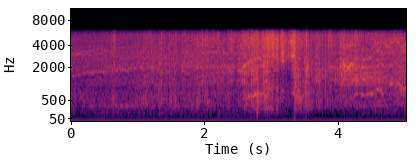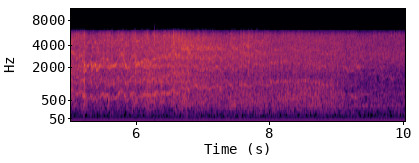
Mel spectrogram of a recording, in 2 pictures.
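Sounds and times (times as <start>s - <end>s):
electric motor whining: 0.0s - 10.0s.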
